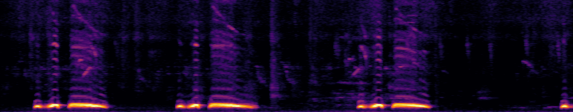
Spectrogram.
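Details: Female spotted dove calling the male in a regular rhythm, three complete phrases of two quick upward coos and a long soft coo, repeated about every two and a half seconds, with a fourth starting.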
